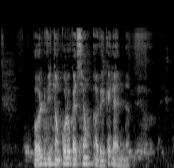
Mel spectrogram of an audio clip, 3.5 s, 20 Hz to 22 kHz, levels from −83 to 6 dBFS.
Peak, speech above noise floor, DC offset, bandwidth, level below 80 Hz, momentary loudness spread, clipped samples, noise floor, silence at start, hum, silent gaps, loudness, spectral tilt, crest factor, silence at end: -6 dBFS; 31 dB; under 0.1%; 11.5 kHz; -50 dBFS; 21 LU; under 0.1%; -53 dBFS; 0.5 s; none; none; -22 LUFS; -5.5 dB/octave; 18 dB; 0.45 s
